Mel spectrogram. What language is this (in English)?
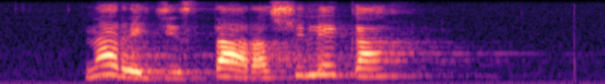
Tsonga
